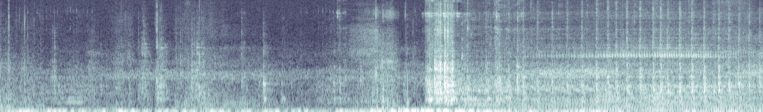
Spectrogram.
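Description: A motorcycle engine cranks over, then catches about four seconds in with a sharp burst. It settles into a steady, rapid idle chatter nearby, and no one speaks.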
